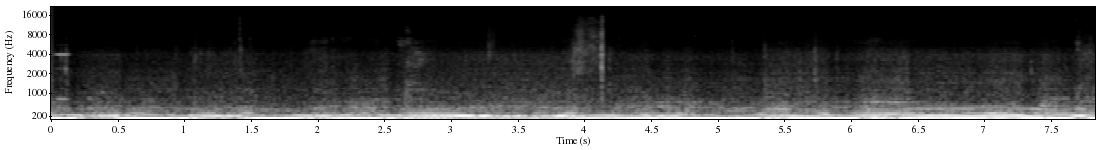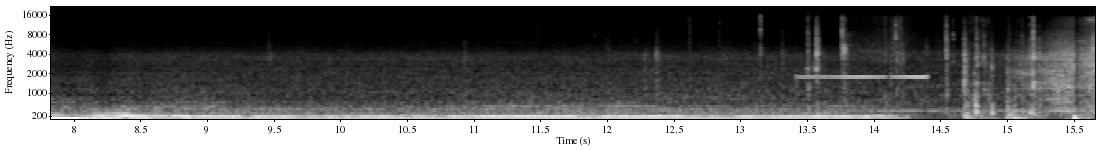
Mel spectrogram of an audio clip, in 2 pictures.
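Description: Car engine running, its pitch rising and falling for several seconds, then holding a steady idle before it is switched off about fourteen seconds in. A short high beep sounds just before the engine stops.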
